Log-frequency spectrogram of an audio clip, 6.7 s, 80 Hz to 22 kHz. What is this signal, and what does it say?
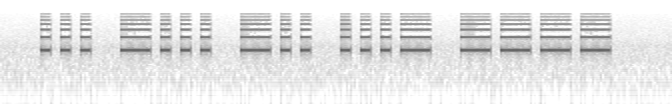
Morse code (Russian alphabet), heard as electronic beeps, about 12 wpm, 1470 Hz. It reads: СБДЖШ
